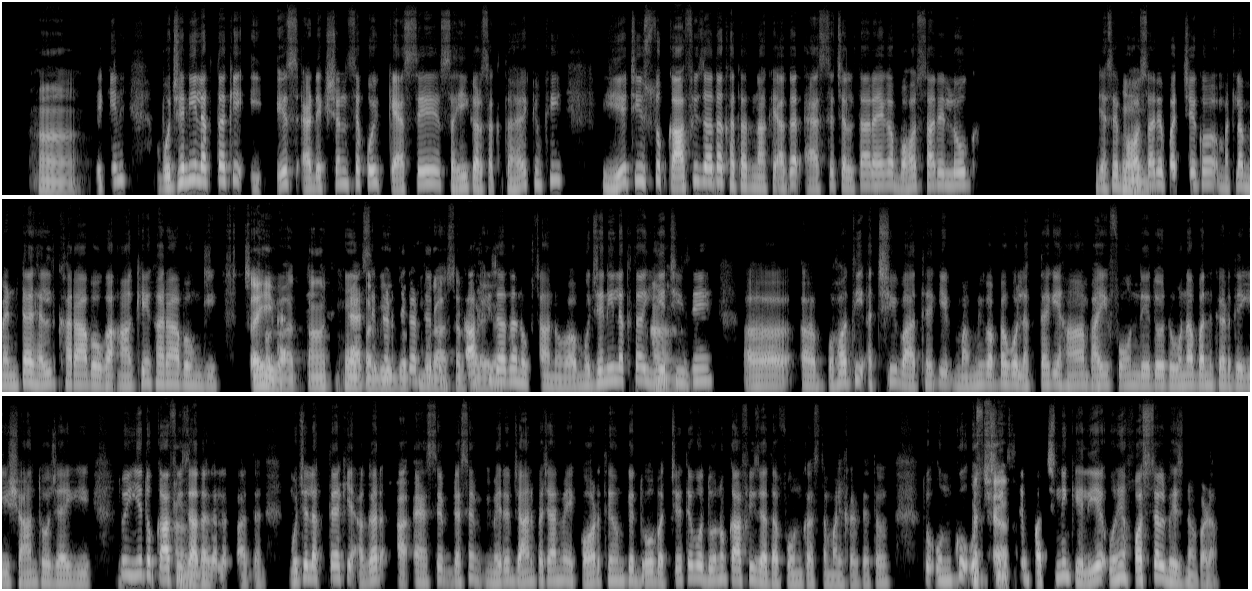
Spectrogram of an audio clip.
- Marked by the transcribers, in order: in English: "एडिक्शन"; in English: "मेंटल हेल्थ"
- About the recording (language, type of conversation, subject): Hindi, podcast, आप स्मार्टफ़ोन की लत को नियंत्रित करने के लिए कौन-से उपाय अपनाते हैं?
- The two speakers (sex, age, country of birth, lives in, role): male, 18-19, India, India, guest; male, 40-44, India, Germany, host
